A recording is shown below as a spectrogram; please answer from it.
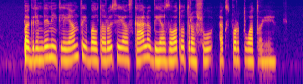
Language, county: Lithuanian, Panevėžys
